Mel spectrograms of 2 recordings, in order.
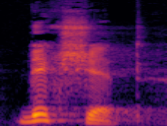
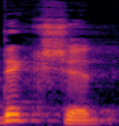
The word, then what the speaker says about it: Dikshit: last name I asked Dikshit I tell American people that it rhymes with mix it and they laugh I don't know what is so funny about it instead they pronounce it like Dikshit and this is frustrating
